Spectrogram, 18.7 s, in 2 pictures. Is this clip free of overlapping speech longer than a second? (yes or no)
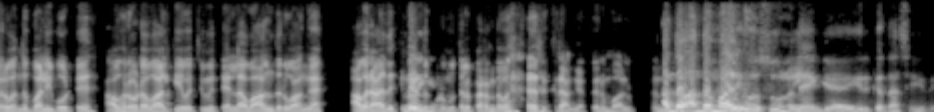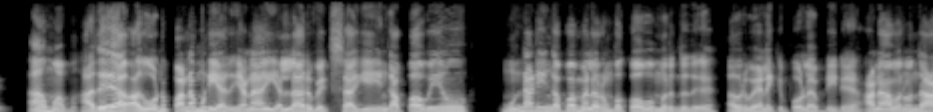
yes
